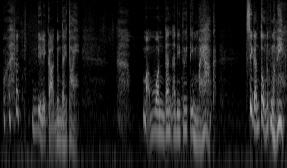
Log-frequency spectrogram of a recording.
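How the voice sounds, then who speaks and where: An actor playing an anxious young husband in an audio drama, lively and pleading. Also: male voice, fairly high pitch, moderate pace, breathy edge, no echo. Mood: defensive. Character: young husband, son of a rich family, anxious. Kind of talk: Ilocano audio drama acting.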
